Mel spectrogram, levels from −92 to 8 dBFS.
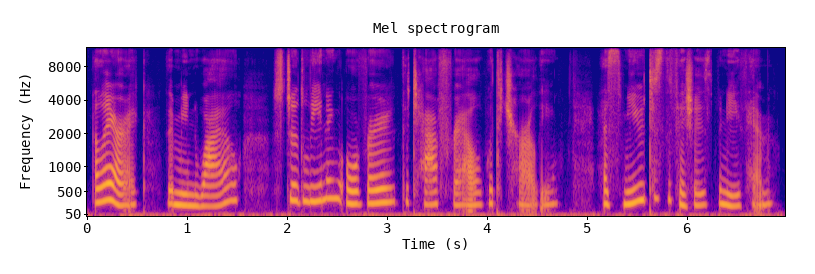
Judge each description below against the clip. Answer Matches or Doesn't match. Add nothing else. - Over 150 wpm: Doesn't match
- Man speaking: Doesn't match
